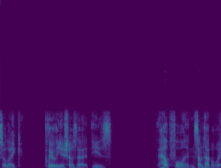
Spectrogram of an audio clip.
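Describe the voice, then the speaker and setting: In a normal speaking voice, a man with an American accent talks at a fairly quick pace. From Southern California. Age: 20s. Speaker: comedian. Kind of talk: casual chat.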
